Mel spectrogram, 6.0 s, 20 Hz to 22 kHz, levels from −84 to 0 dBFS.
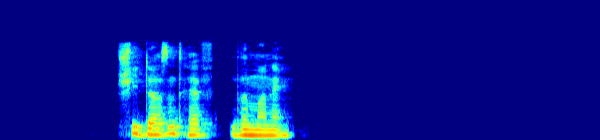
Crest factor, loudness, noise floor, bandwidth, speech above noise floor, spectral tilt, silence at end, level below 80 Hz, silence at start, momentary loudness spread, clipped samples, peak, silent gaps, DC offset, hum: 20 dB; -27 LUFS; -85 dBFS; 7.6 kHz; 59 dB; -6 dB/octave; 3.1 s; -68 dBFS; 1.2 s; 9 LU; under 0.1%; -12 dBFS; none; under 0.1%; none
